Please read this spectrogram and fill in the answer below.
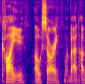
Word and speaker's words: Caillou: It's pronounced Caillou.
